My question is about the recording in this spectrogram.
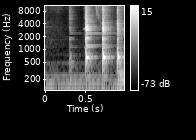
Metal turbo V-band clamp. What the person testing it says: you tap it it should be solid no noise no no play in it at all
